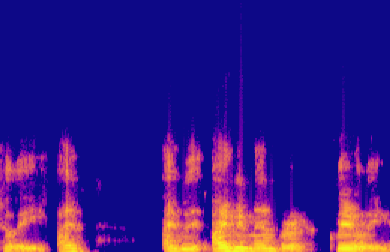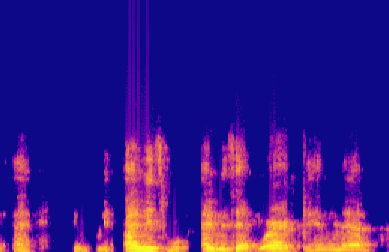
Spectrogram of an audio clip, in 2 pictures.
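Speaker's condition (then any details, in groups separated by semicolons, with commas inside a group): Cerebral palsy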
